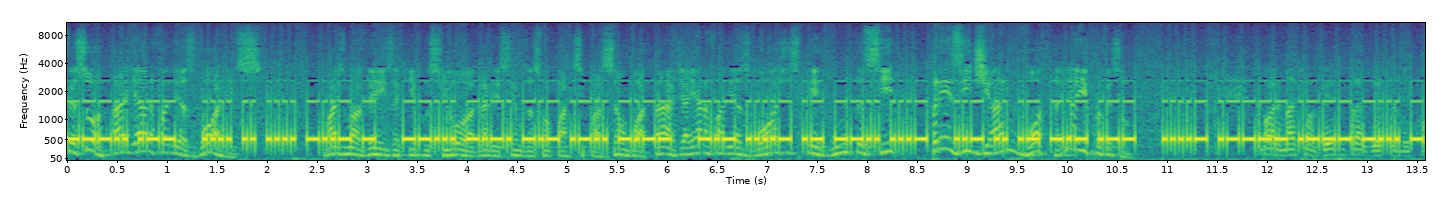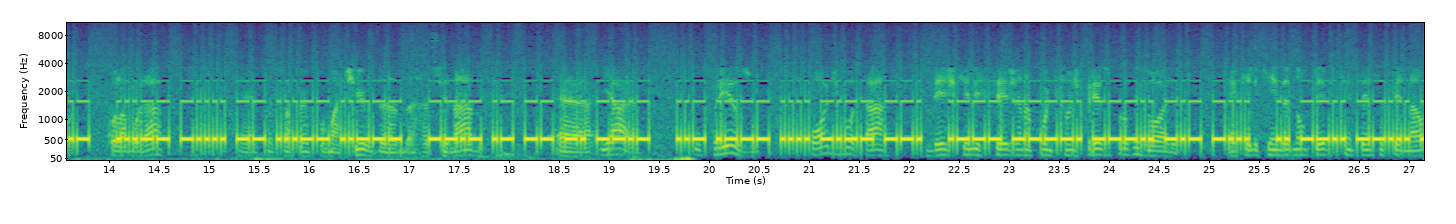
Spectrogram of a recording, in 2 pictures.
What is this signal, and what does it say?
Morse code, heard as a keyed tone, machine-sent, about 30 wpm, 520 Hz. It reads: … HIHXT 7CKLY K4AZV UIAKW 41JBK 36M32 QAMNQ UJHYG J98KB …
